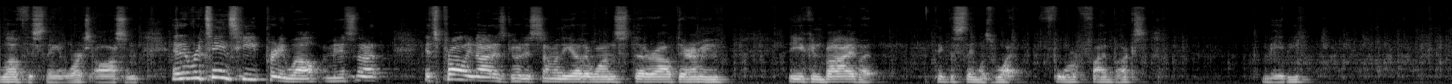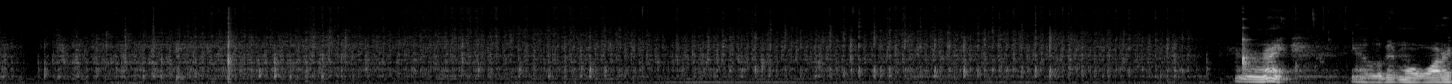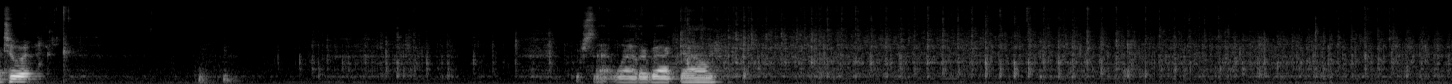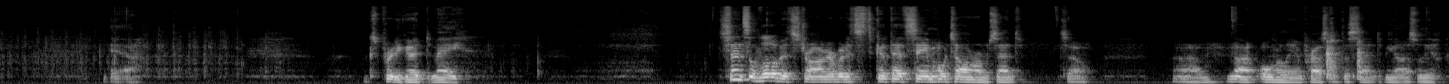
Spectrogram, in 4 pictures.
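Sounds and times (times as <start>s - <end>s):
shaving brush swishing in bowl: 0.0s - 26.6s, 32.0s - 46.3s.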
